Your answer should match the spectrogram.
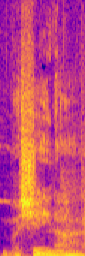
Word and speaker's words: Maschine: In the last couple of years, I've been using this Maschine, as it's pronounced in German.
